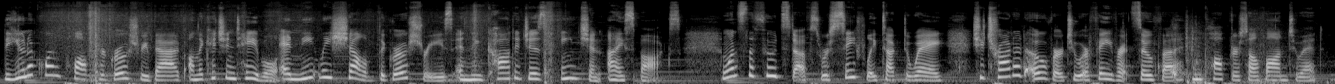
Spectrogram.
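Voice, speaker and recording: A woman with a fairly high-pitched voice narrates a piece of fiction. She reads from a script as a storyteller, setting scenes between lines of dialogue. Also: big pitch swings, normal speed, faint music behind.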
